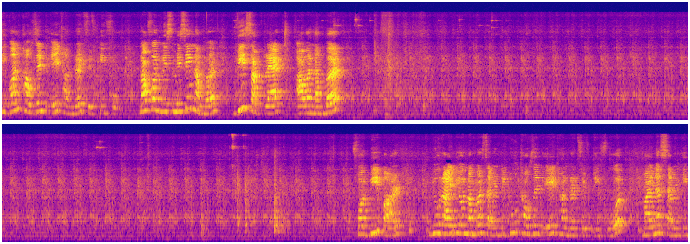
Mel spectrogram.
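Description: A woman speaks calmly and clearly, close by, as if explaining.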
